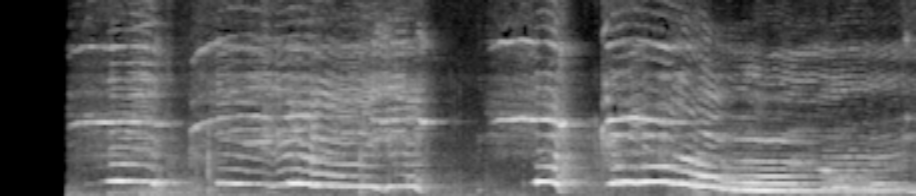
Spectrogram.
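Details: Siberian Husky giving a drawn-out vocal howl in two long phrases, wavering and sliding up and down, the second ending in a falling whine.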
